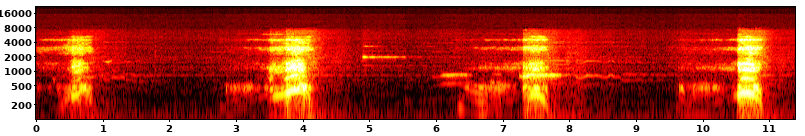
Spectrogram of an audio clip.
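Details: Taiwanese woman sleeping with mouth open during a stream: loud, rough snores about every three seconds, a softer indrawn breath before each, quiet room; loud open-mouth snoring.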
